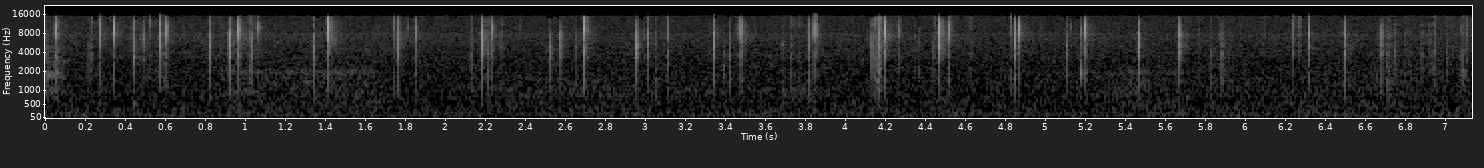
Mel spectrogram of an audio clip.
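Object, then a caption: Raw rose quartz chunk. Long black acrylic nails tap rapidly and irregularly on a solid, palm-sized chunk of raw rose quartz. About 34 sharp, bright clicks sound with almost no ring, each fading at once over a quiet, faint hiss.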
